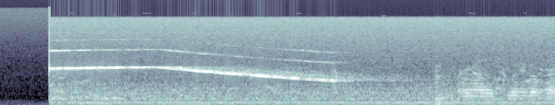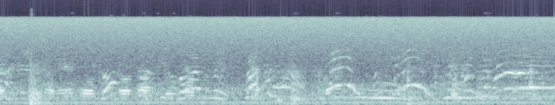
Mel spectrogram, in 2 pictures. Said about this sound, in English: Chaotic. I hear sirens.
